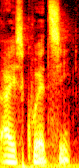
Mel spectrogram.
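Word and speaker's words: I²C: Let's quickly talk about I2C, or also written I squared C, and you can also even pronounce it I squared C.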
